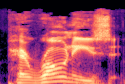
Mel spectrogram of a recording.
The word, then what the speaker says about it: Peyronie's: I believe it's pronounced Peyronie's disease. P-E-Y-R-O-N-I-E, or PD.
